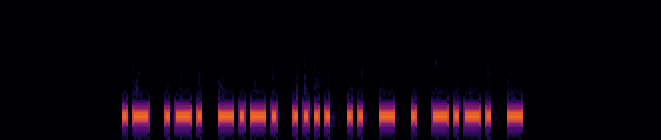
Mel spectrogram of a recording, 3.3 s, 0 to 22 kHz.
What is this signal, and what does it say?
Morse code, heard as a keyed tone, about 46 wpm, 700 Hz. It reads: ARCHITECT
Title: K1USN SST QSO Practice 45wpm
